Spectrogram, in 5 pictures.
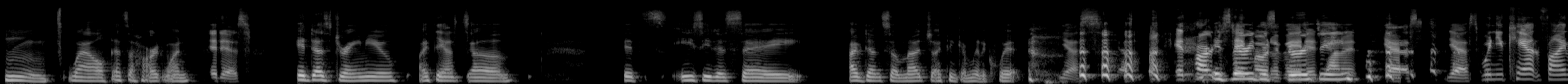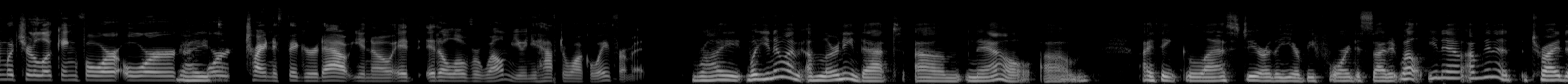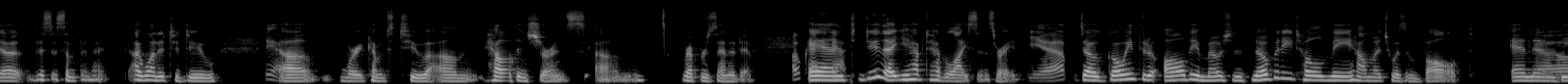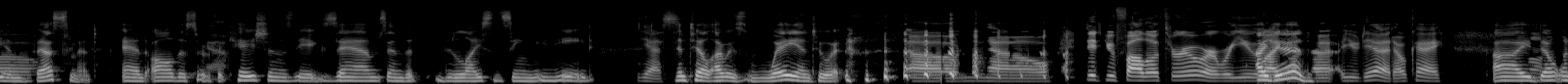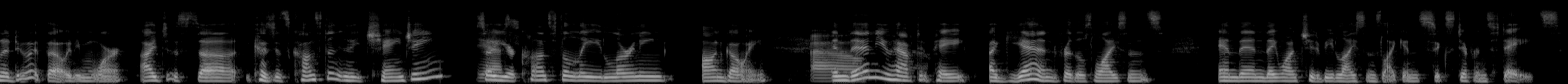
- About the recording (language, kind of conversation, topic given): English, unstructured, How do you approach learning new skills or information?
- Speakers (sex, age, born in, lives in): female, 55-59, United States, United States; female, 70-74, United States, United States
- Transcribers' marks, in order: tsk; other background noise; background speech; laugh; laugh; drawn out: "Oh no"; laugh; tapping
